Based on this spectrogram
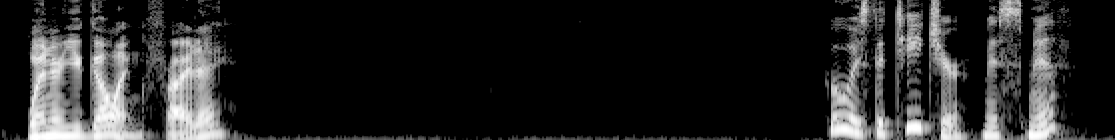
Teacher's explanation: When an answer to your question is suggested, it is on a higher tone.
